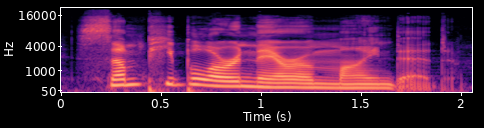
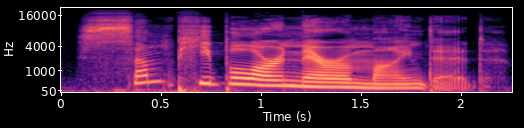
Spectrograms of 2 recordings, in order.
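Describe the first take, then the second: The two takes are said the same way.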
